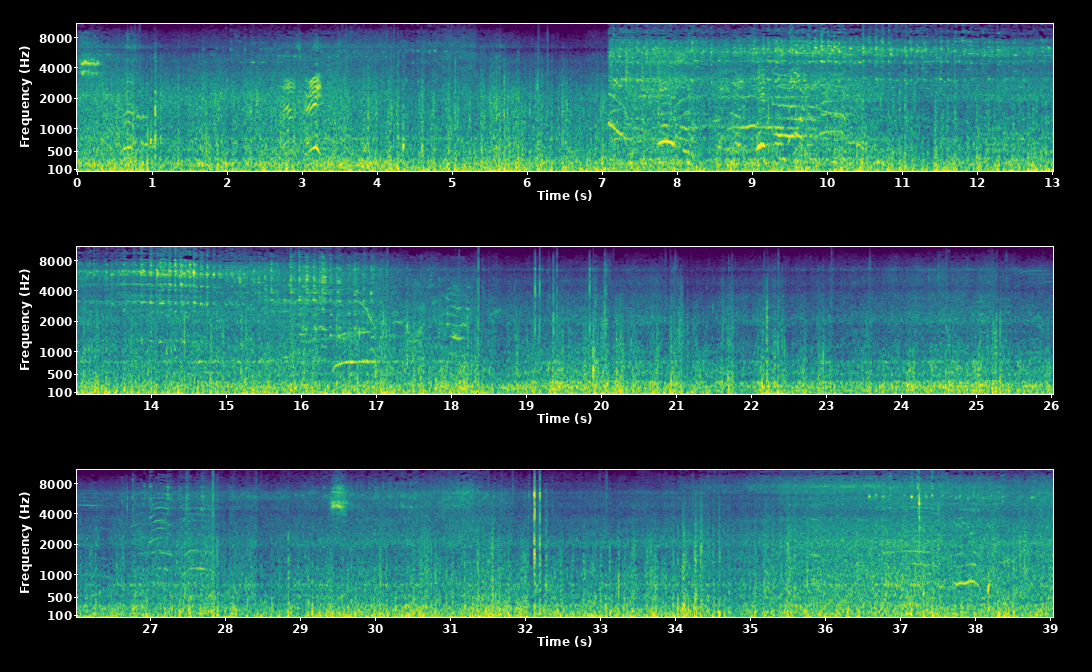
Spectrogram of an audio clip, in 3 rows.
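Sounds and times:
wind rushing over microphone: 0.0s - 39.0s.

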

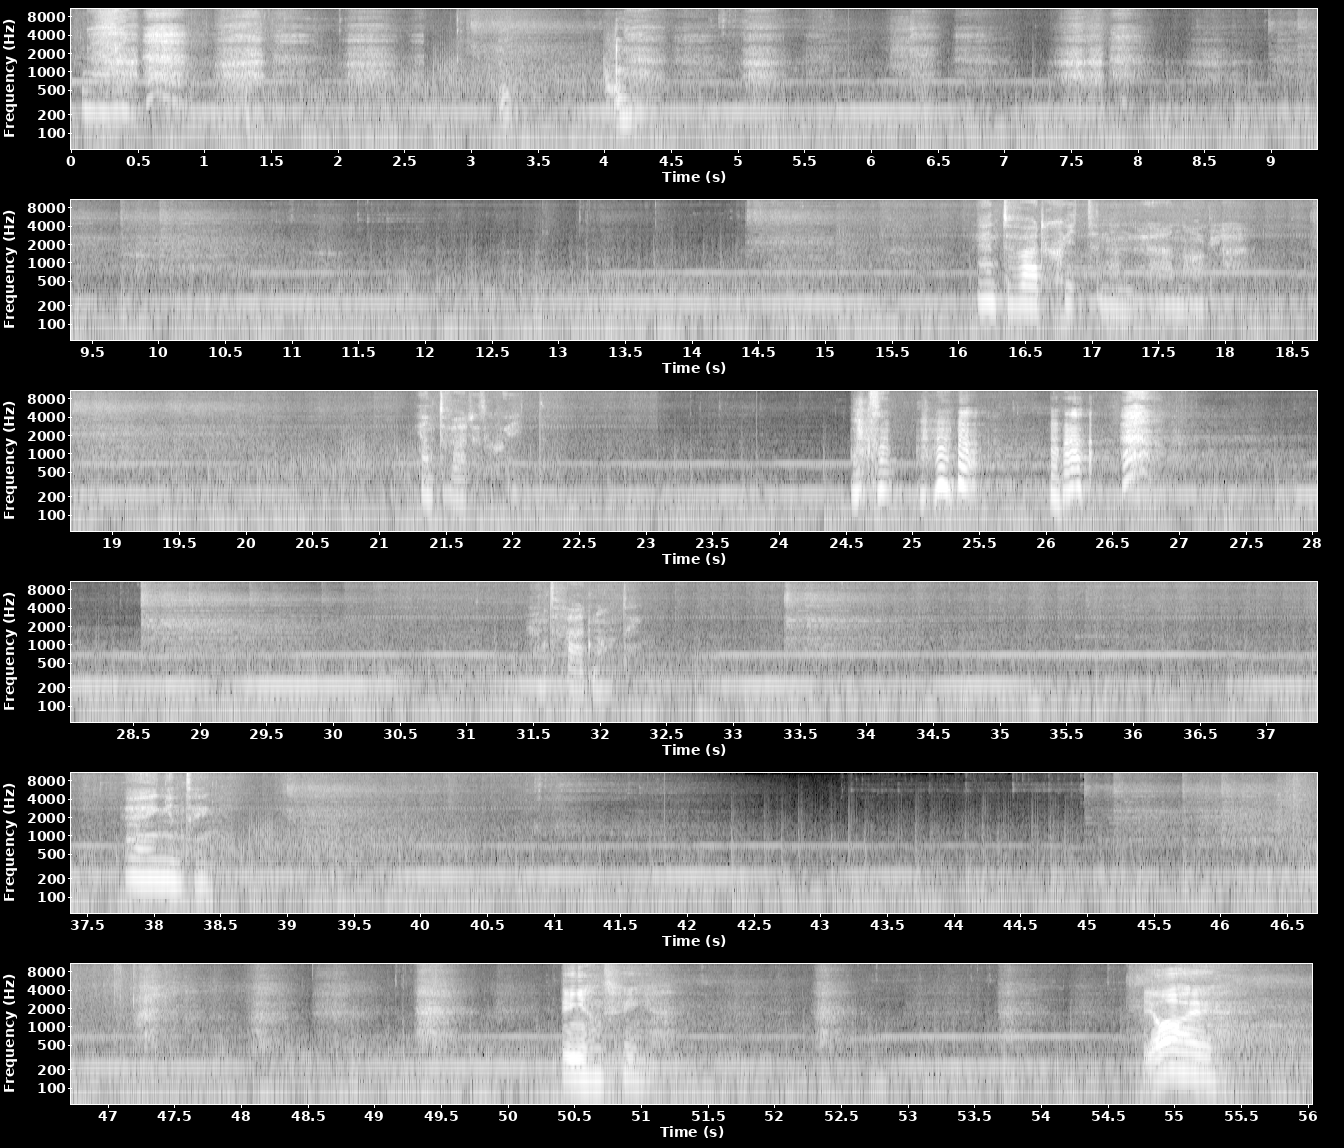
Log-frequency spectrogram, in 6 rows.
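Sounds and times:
low ambient drone: 0.0s - 56.0s
steady low hum: 0.0s - 56.0s.

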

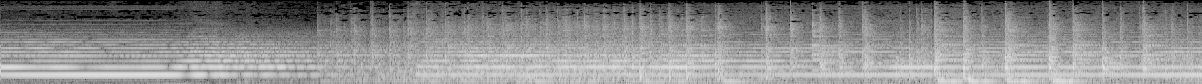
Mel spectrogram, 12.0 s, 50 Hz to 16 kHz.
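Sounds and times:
conch shell blowing: 0.0s - 12.0s
rattling clicking percussion: 3.1s - 12.0s.

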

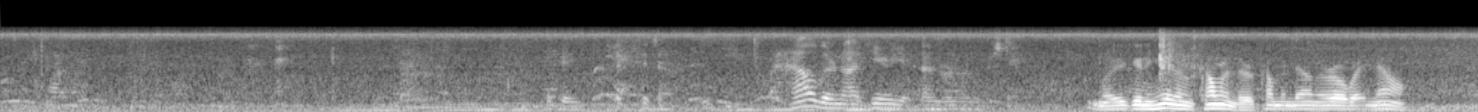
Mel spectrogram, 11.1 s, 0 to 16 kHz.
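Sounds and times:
faint voices murmuring: 0.0s - 9.6s
crickets chirping: 0.0s - 11.0s.

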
